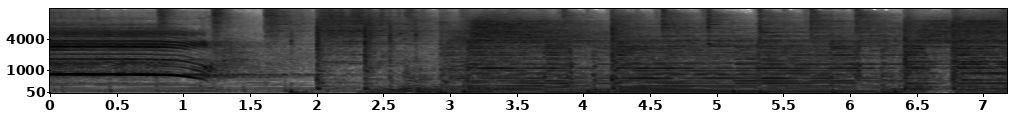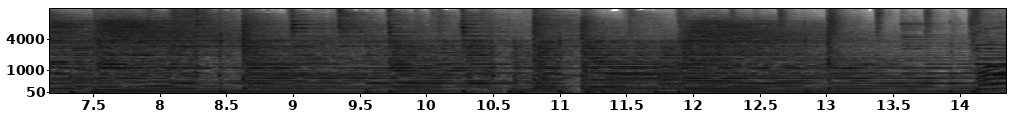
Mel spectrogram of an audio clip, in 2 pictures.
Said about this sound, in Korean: 우리를 구원하시고 우리의 협착한 시선을 넓혀주시고 우리를 향한 주의 뜻을 온전히 이루실 우리 주님께 감사와 영광의 박수 올려드립시다 할렐루야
